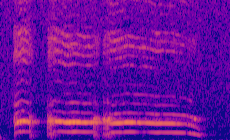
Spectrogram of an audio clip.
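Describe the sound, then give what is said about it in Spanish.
A rooster crows once, a loud drawn-out cock-a-doodle-doo that opens with a few short choppy bursts, then holds a long steady note that drops away at the end, alone with no other sound. “cantó el gallo.”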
